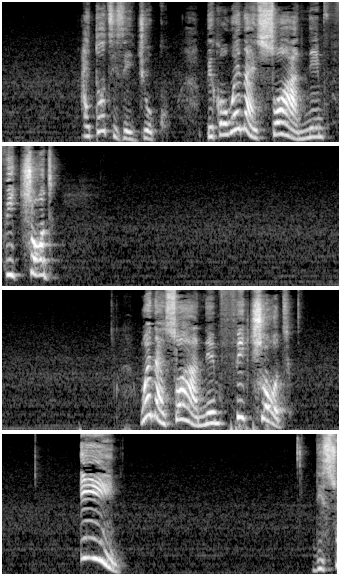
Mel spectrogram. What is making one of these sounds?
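A woman speaks with animation, close to a microphone, in short bursts.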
